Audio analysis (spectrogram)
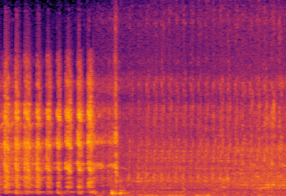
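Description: A Zhiguli car engine cranks with a rapid rhythmic starter whirr for about a second and a half, then catches and settles into a rough, close idle that runs to the end.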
